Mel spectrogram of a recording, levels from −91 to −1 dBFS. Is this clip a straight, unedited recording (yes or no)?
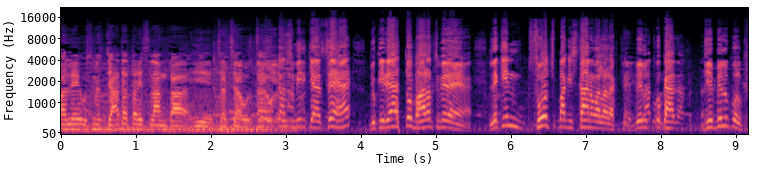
no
